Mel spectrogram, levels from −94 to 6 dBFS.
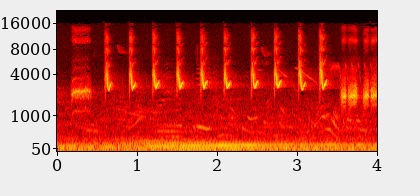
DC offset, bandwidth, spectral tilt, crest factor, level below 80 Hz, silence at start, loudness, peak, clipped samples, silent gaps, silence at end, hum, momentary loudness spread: under 0.1%; 16.5 kHz; -2 dB/octave; 18 dB; -40 dBFS; 0 s; -25 LUFS; -10 dBFS; under 0.1%; none; 0 s; none; 5 LU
